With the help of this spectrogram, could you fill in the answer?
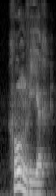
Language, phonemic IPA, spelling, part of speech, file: Dutch, /ˈɣrunwir/, groenwier, noun, Nl-groenwier.ogg
- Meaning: green alga, chlorophyte (but see also groenwieren)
